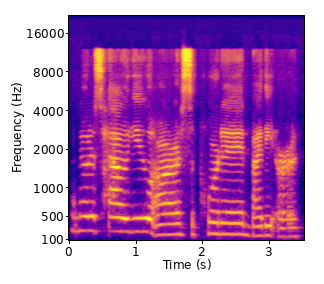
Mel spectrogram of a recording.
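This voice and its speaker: A woman with a medium-pitched, animated voice guides a meditation in a gentle, soothing manner. She doesn't rush, and she leaves long pauses between phrases.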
